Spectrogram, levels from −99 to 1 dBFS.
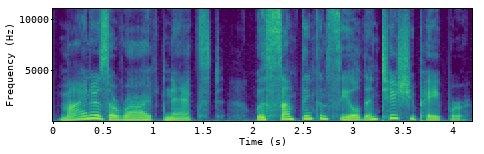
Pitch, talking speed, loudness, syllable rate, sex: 205 Hz, 130 wpm, -19 LUFS, 4.7 syllables/s, female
